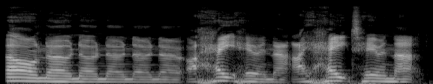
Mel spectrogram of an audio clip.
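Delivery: low, pained, sinking voice; real upset, sagging down in pitch; emotional dismay. Real, not acted. Viewer hearing of a murdered baby, low and dismayed. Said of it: "sorry about getting emotional".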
